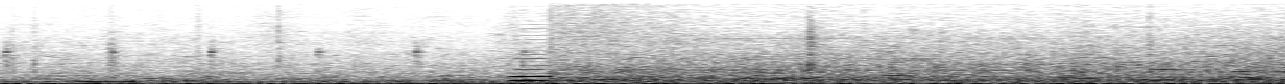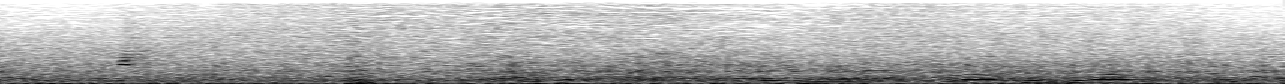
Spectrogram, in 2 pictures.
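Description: Steady low rumble of vehicles and traffic, with a short horn toot about two seconds in, followed by indistinct voices of people talking.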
